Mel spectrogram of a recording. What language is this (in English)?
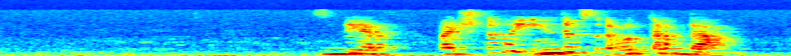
Russian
